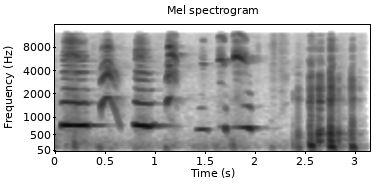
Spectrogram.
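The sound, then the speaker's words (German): A breathy, reedy nose whistle, held against the nose above the mouth, plays several short wavering notes with pitch slides, followed by a brief burst of unclear vocal sounds near the end. “Das heißt, es ist eine Pfeife. Das hält man sich an die Nase und unter den Mund”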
